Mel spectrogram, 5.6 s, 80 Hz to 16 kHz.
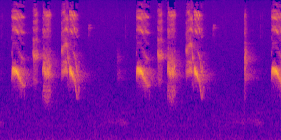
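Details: Brown cacholote (Pseudoseisura lophotes), a single bird calling at Reserva El Tabaquillo, Merlo, San Luis, Argentina, on 22 August 2012: loud, harsh squawking bursts, raspy notes in quick clusters separated by brief pauses, against a quiet background.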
